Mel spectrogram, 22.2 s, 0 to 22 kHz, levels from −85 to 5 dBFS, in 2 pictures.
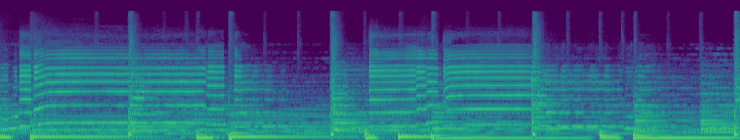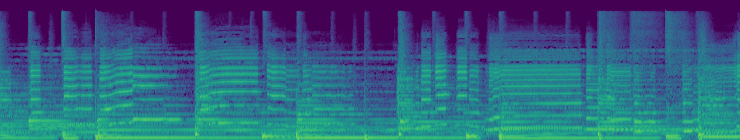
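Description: Periodic clock jitter runs through the whole clip. The converter's sample clock is being shaken at a steady rate of around 100 Hz. That timing wobble puts sidebands above and below every component of the sound, spaced at that rate. Higher-pitched content is hit hardest. The result is a rough, metallic edge riding on the audio. It disappears whenever the sound stops, because silence has nothing to modulate.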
